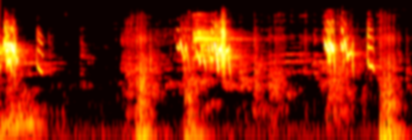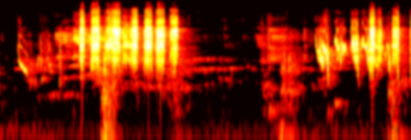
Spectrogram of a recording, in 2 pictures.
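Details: Budgerigars, several birds, chattering in repeated bursts of harsh, buzzy squeaks and rapid clicking notes, broken by short silences and a few dull knocks.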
